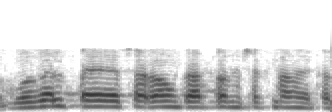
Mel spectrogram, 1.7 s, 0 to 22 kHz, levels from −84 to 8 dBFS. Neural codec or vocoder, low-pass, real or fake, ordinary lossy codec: codec, 16 kHz, 16 kbps, FunCodec, trained on Chinese and English, 50 frames a second; 3.6 kHz; fake; none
